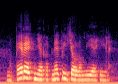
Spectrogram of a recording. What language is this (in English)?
Finnish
